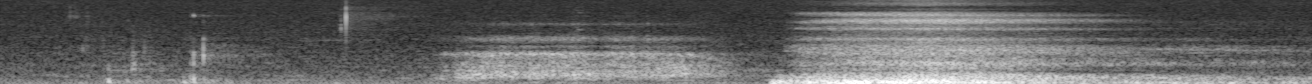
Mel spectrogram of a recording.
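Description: slow deep breathing

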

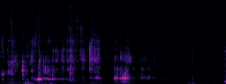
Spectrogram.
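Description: beer poured

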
